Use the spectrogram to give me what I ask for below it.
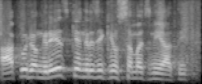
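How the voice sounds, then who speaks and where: Lively man lecturing a workshop. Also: sits high, rapid-fire. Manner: animated, demonstrates pronunciations, joking with the audience. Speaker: life coach and trainer. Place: seminar room with a live audience.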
